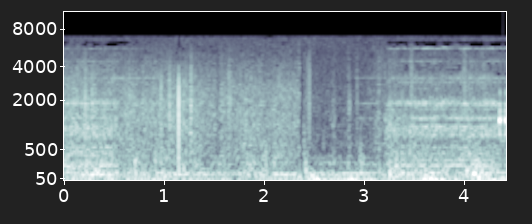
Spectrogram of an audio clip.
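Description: An old-style telephone bell rings in an office in two long bursts separated by a short pause, fairly loud, over a steady hissing background noise.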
